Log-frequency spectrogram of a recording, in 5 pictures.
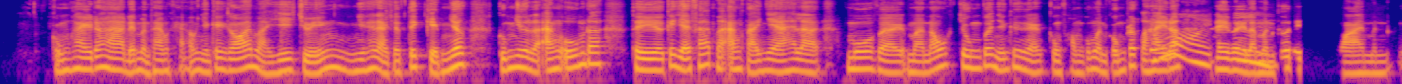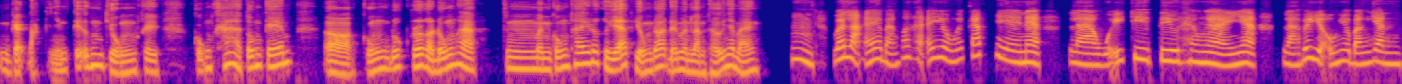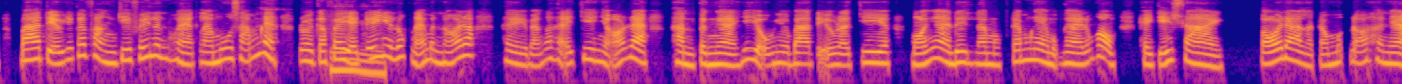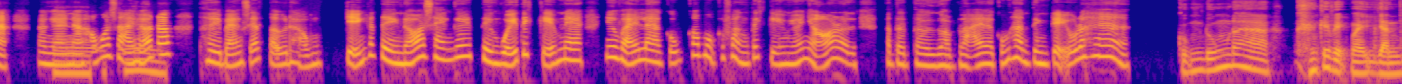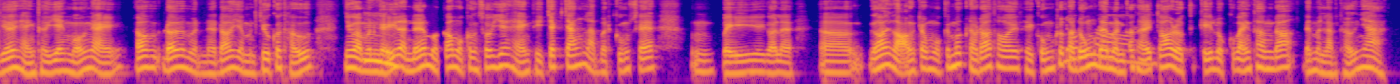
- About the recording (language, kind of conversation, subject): Vietnamese, advice, Làm thế nào để tiết kiệm khi sống ở một thành phố có chi phí sinh hoạt đắt đỏ?
- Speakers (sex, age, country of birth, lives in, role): female, 20-24, Vietnam, Vietnam, advisor; male, 30-34, Vietnam, Vietnam, user
- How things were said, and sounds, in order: other background noise; tapping; "bạn" said as "ạn"; laughing while speaking: "C"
